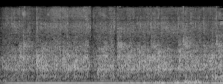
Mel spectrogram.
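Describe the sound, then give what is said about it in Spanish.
A church audience claps hands together as an offering of applause to the Lord, in a steady, dense wash of applause that holds at an even, fairly loud level throughout, with no distinct individual claps standing out. “Dele esa ofrenda de palmas al Señor”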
